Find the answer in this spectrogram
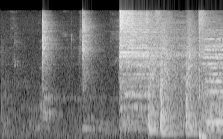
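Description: Two sharp ticks, then about a second in a drum kit crashes in with cymbal, and a piano-and-violin trio starts playing, opening a song.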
